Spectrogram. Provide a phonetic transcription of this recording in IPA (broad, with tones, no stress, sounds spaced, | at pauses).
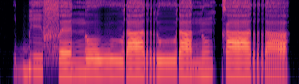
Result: ɓ i˦ f ɛ˨ n o˦ w u˦˨ ɾ aː˦ r uː˦ ɾ a˨ n ũ˦ k aː˦ r a˨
